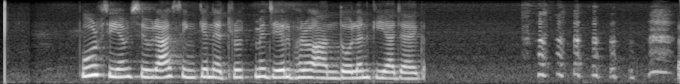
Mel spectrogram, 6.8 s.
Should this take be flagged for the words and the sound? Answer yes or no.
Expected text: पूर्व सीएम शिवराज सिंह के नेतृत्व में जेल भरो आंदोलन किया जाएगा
yes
